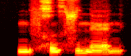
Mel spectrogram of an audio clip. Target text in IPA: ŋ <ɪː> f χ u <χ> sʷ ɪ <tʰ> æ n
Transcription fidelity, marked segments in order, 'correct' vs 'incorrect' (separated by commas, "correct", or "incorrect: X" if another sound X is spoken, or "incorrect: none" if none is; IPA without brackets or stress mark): incorrect: ɪ, incorrect: x, incorrect: n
